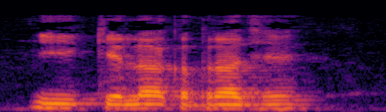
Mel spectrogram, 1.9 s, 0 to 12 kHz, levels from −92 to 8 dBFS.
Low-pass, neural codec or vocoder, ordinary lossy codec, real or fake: 7.2 kHz; none; MP3, 96 kbps; real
